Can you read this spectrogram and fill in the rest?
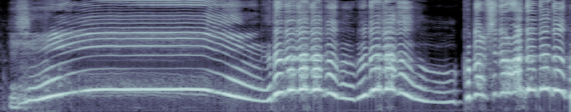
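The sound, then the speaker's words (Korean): A voice imitates an electric power drill used to assemble a bunk bed: a long, steady buzzing hum that rises slightly in pitch, then breaks into wavering, revving bursts before one final surge. “아 나와라 전동 드릴.”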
